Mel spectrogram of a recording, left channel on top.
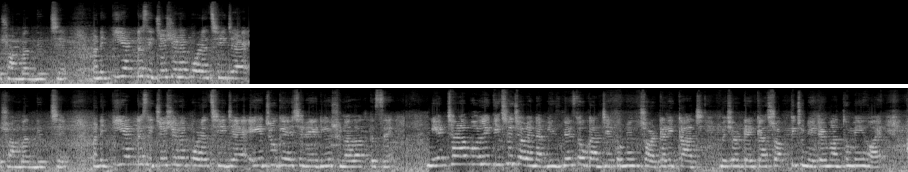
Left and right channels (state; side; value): drops out; left; at 2.5 s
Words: সংবাদ দিচ্ছে। মানে কি একটা সিচুয়েশনে পড়েছি যে এই যুগে এসে রেডিও শোনা লাগতেছে। নেট ছাড়া বলে কিছু চলে না, বিজনেস হোক আর যে কোনো সরকারি কাজ বেসরকারি কাজ সবকিছু নেটের মাধ্যমেই হয়।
